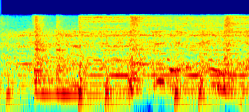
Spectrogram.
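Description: Rock duo playing an instrumental passage: a guitar through an amplifier over a Mapex drum kit keeping a steady beat.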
